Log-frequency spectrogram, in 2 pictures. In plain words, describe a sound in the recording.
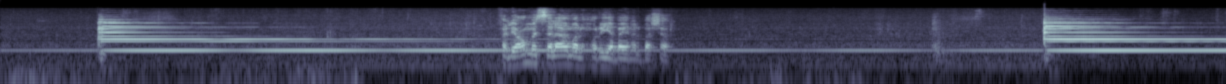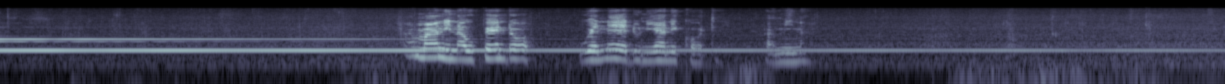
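A large bell rings out loudly and slowly fades.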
